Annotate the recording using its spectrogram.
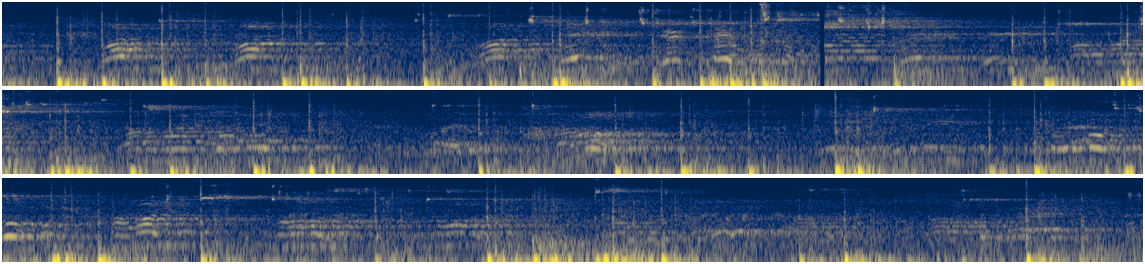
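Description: Basketballs bounce on a hard court in a large echoing hall.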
